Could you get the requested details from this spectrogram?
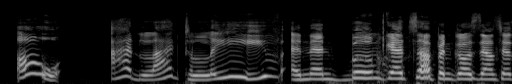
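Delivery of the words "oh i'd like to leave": slow, put-on Southern accent. Retelling a scene, the speaker quotes Barbara's reply: quoting Barbara in Southern accent. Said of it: "now she's like a Southern".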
